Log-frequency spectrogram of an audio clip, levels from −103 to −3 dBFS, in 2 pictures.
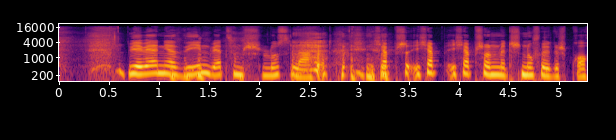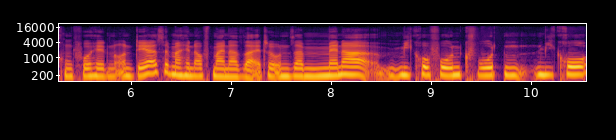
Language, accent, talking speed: German, German, 160 wpm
